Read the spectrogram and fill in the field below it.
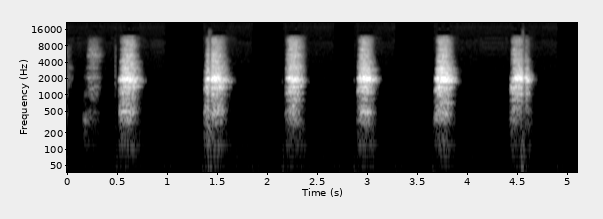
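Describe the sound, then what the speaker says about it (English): Wim Hof-style breathing exercise: six forceful breaths, each a sharp rushing inhale or exhale, evenly spaced about a second apart, close and clear against silence. "it's a Wim Hof breathing"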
